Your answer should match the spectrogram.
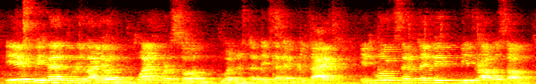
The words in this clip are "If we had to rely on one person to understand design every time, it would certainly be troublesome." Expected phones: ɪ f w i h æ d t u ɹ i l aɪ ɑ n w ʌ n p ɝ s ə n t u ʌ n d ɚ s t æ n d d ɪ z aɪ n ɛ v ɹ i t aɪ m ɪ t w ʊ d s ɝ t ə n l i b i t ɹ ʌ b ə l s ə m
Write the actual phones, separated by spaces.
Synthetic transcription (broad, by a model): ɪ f w i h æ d t u ɹ i l aɪ ɑ n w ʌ n p ɝ s ə n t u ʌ n d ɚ s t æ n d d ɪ s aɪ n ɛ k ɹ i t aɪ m ɪ t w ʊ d s ɝ t ə n l i b i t ɹ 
